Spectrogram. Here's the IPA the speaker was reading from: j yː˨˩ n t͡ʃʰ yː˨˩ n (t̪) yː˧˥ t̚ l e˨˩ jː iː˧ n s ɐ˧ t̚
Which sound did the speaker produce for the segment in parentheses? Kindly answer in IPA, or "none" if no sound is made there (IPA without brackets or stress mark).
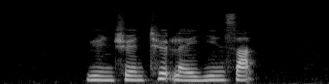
t̪ʰ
